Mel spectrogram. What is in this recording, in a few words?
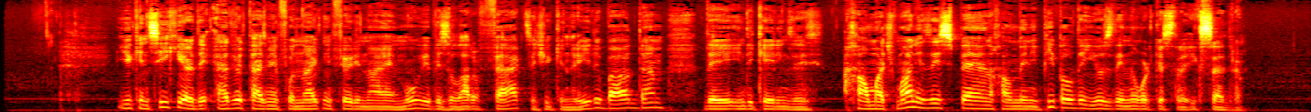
Advertisement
